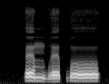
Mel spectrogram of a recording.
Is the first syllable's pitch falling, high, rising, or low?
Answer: high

